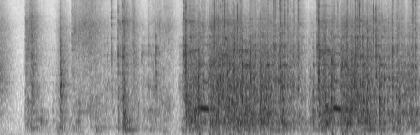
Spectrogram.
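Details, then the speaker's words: Lawn Boy push mower that intermittently loses spark after sitting (corrosion found at plug wire–coil connection, aftermarket coil tried and worse): sharp irregular snapping over rough cranking whirr as spark jumps a widened gap on a spark tester; coil firing. "I can hear the snap in this park open that spark tester up a little bit more"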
